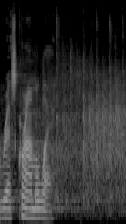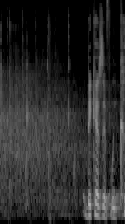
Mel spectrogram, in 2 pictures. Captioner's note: audience applauds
